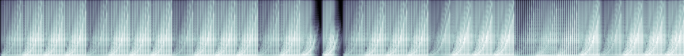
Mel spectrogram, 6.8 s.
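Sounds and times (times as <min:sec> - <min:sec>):
dubstep bassline: 0:00.0 - 0:06.8.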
